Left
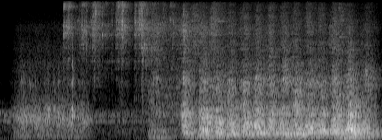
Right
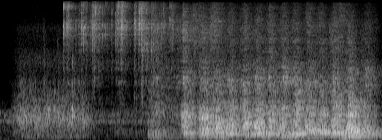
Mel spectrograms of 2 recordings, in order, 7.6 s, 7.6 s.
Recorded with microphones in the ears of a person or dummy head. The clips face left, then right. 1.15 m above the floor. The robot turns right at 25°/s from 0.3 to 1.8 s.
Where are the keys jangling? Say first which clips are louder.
Even; 75° right (ahead or behind), 1.4 m.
